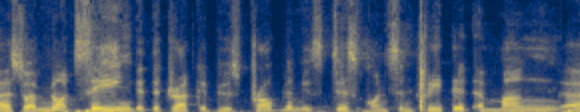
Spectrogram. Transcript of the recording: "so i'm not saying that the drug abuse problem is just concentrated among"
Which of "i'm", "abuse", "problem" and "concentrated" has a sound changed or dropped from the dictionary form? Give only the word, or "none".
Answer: none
